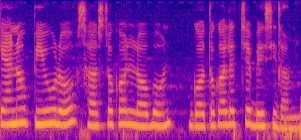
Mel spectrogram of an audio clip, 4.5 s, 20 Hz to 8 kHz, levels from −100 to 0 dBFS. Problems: constant background noise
